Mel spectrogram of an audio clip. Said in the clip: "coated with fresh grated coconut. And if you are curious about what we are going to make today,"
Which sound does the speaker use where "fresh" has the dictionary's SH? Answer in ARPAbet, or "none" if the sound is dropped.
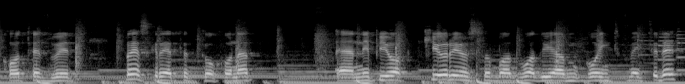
S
